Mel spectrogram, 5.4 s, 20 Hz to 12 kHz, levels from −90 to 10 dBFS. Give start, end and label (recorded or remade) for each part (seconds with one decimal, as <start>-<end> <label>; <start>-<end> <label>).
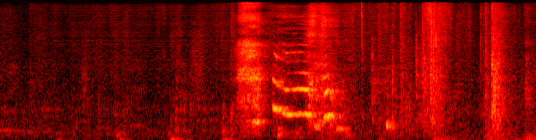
0.0-0.5 recorded; 0.5-3.7 remade; 3.7-5.4 recorded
